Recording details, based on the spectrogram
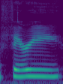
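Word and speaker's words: Faery: princess maker princess Baker Fairy Fairy Tales come true but it's spelled like Faye f-a-e and it has it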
